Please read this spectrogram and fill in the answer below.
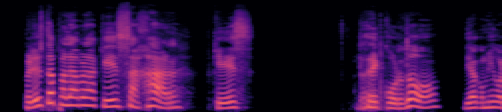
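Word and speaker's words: זכר: Y esa palabra la pongo en rojo porque es viene de la palabra sacar que se pronuncia sahar.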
